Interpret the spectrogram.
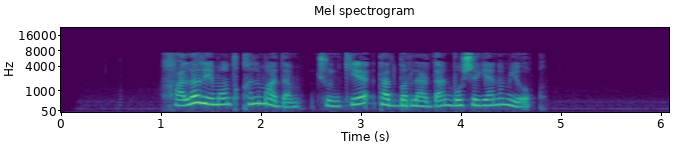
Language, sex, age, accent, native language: Uzbek, female, 18-24, Buxoro, Uzbek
